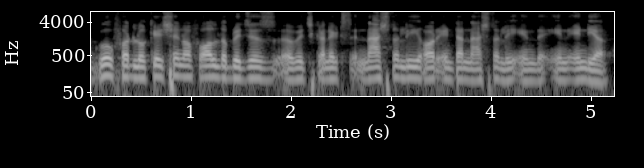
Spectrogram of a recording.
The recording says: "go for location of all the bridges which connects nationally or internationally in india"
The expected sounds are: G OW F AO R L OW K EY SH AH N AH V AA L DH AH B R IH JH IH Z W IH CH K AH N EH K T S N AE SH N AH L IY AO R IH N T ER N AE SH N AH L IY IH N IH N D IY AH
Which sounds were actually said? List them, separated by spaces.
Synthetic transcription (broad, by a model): G OW F AO R L OW K EY SH AH N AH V AA L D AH B R IH JH IH Z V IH CH K AH N EH K T S N AE SH N AH L IY AO R IH N T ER N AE SH N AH L IY IH N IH N D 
